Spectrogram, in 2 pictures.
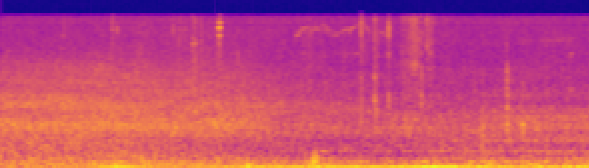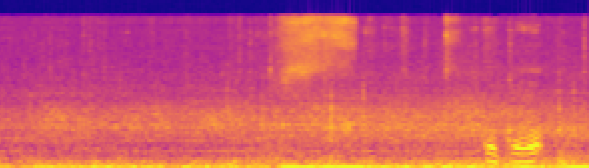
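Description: Car tyres crunch over gravel.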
